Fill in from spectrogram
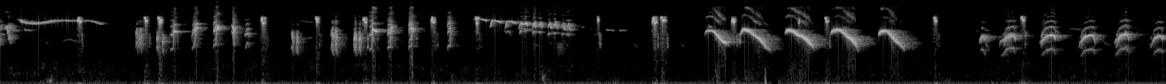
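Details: Song thrush singing a varied run of high whistled and chirping phrases. Several short notes are each repeated three or four times in quick succession, with brief pauses between phrases. No other sounds stand out.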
